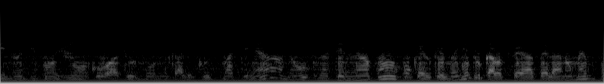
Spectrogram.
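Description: A voice speaking continuously over a steady low hum.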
